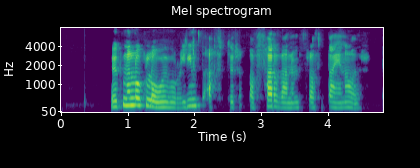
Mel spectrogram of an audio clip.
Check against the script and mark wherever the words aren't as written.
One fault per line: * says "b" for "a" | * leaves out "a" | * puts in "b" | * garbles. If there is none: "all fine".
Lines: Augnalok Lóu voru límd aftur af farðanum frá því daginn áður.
all fine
